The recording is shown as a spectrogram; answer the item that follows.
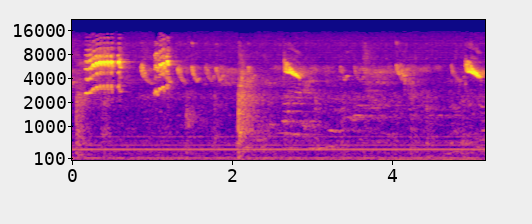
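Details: Warbling white-eye at its nest while rearing nestlings, recorded 23 July 2018, ten days into brooding and the day before the young fledged: bright, high chirps and short descending tweets in quick clusters, over a steady low electrical hum.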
